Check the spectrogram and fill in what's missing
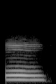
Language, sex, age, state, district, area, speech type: Tamil, female, 30-45, Tamil Nadu, Madurai, urban, conversation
